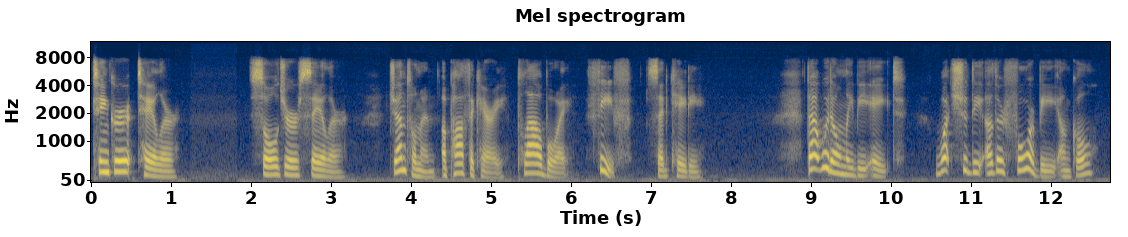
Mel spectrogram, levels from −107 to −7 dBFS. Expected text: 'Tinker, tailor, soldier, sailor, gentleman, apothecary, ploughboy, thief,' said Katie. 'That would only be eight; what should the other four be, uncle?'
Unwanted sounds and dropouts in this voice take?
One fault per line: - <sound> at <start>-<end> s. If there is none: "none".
none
